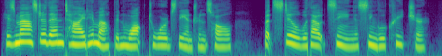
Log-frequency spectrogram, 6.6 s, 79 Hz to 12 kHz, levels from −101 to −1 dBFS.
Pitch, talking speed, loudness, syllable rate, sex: 215 Hz, 170 wpm, -17 LUFS, 4.7 syllables/s, female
